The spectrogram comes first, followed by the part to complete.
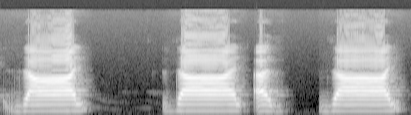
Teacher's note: next ہے زال, بہت نرمی سے ادا ہوگا اور تب ہی صحیح ادا ہوگا جب زبان کی نوک سامنے والے دانتوں کے کنارے پہ لگے گی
